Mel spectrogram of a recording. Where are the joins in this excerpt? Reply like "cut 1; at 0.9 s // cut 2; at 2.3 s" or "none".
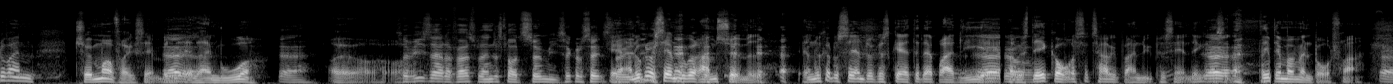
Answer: cut 1; at 10.0 s // cut 2; at 12.7 s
